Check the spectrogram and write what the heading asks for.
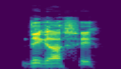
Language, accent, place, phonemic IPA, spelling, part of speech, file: French, France, Lyon, /de.ɡʁa.fe/, dégrafer, verb, LL-Q150 (fra)-dégrafer.wav
- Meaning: 1. to unclasp, unfasten, unhook (a piece of clothing) 2. to unbutton oneself, take one's clothes off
